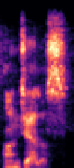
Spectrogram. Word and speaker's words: Angelus: or letter j so classical Latin would say on Gallus Gallus ecclesiastical pronunciation is Angelus on jealous because that G is followed by an E softens the G letter I when starting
